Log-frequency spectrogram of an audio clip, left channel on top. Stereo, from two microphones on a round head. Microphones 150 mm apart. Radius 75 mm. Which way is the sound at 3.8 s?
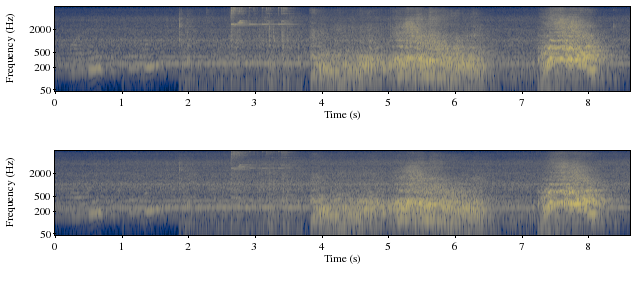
75° left (ahead or behind).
